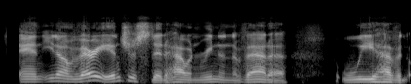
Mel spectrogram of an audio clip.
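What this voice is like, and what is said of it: Usual voice. Nothing is said of it.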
